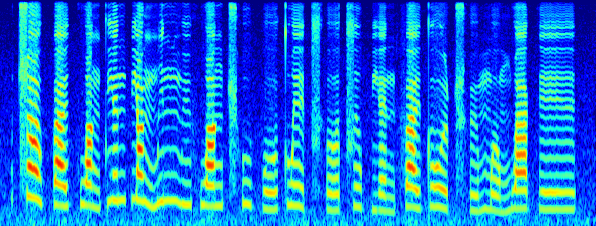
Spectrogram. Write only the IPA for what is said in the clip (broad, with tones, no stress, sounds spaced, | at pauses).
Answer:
ʈ͡ʂ ɑ˥˩ ʊ̯ p a˧˥ ɪ̯ k w ɑ˨˩ ŋ t̪ j ɛ˥ n p j ɑ˥˩ ŋ m i˥ n m y˥ f w ɑ˥ ŋ ʈ͡ʂʰ u˥˩ p o˧˥ ʊ̯ t̪ w e˥˩ ɪ̯ t͡sʰ ɤ˧˥ t͡s ɹ̩˥˩ p j ɛ˨˩ n f a˥˧ ɪ̯ t̪ o˥˩ ʊ̯ ʈ͡ʂʰ ɻ̩˧˥ m ɤ˨˩ m w ä˥ k e˥ ɪ̯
